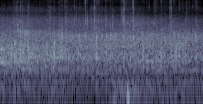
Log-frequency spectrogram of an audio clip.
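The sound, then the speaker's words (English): Audience applause for a group member being introduced, a brisk, even patter of many hands clapping throughout with no break. “Are we gonna clap for everybody? If we're gonna do it, we better do it for everybody.”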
